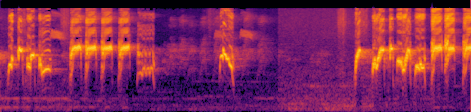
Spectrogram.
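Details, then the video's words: Red-whiskered bulbul morning song in the ché style, used for training birds: two quick bursts of loud, rich, slurred whistled notes, each phrase of about six to eight notes, split by a pause holding one lone upslurred note. "Luyện chào mào hót sáng, QUÁ HAY - CHÉ KÍCH BỔI CĂNG ĐÉT"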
